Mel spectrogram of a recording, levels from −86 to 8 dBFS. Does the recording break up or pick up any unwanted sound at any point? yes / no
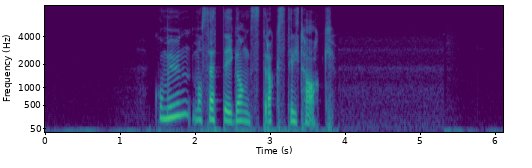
no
